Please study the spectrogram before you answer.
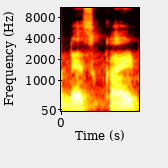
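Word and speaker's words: desiccate: वैसे इसको और अच्छा प्रोनाउंस करेंगे तो डेस्काइट आएगा।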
